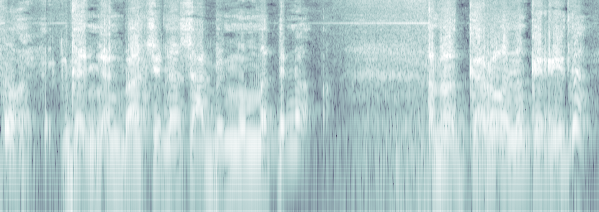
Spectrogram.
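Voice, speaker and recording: A man playing an indignant, scolding older father in a radio melodrama, with a gravelly voice. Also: medium pitch, animated, normal speed, fairly bright tone. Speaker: radio drama actor. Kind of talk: melodramatic radio drama acting. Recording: clear background noise.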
